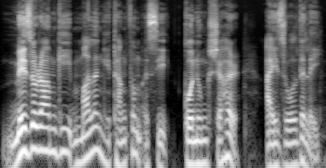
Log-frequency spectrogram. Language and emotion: Manipuri, neutral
